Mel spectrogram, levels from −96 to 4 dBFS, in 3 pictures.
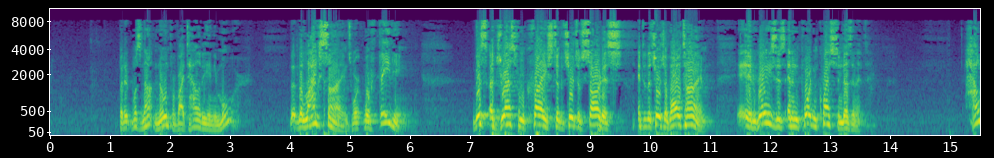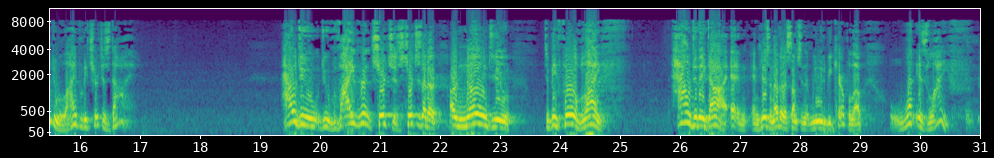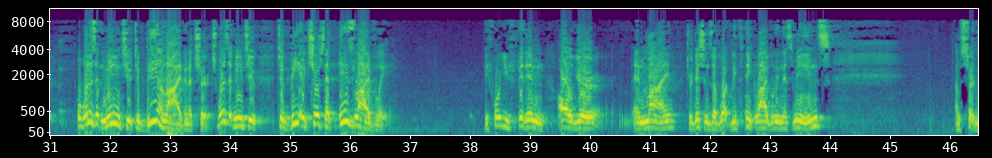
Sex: male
